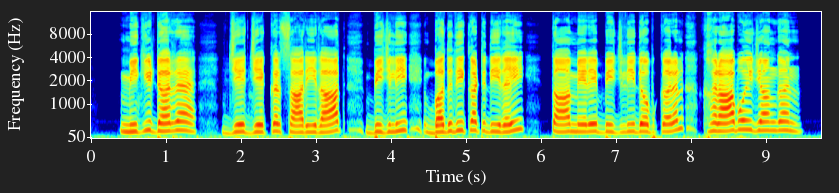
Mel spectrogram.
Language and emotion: Dogri, fearful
